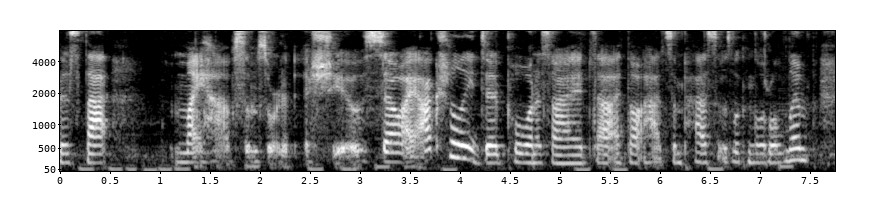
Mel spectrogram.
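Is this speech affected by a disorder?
No.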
